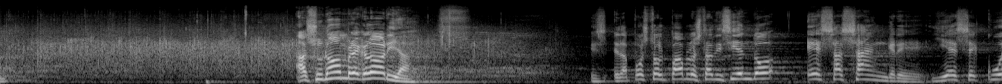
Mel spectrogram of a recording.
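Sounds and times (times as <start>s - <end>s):
audience applauding: 0.0s - 5.6s
speech: 3.0s - 4.3s, 5.9s - 10.0s.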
